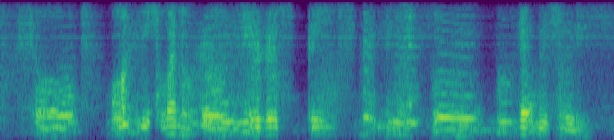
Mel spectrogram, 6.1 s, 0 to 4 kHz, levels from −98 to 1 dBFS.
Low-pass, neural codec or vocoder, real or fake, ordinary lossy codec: 3.6 kHz; codec, 44.1 kHz, 0.9 kbps, DAC; fake; none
